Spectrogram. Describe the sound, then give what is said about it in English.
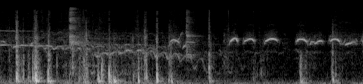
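A Brumby horse whinnies in a series of high, wavering calls while hooves clop unevenly, sharp percussive steps dominating the first half before the neighing carries on alone. “I just see a horse down there that wants to say hello.”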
